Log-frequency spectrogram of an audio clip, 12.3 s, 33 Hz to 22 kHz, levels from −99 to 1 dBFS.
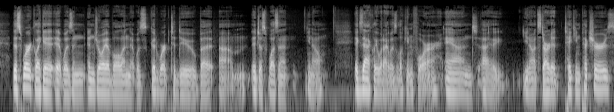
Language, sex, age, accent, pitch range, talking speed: English, male, 20-39, American, 100-115 Hz, 170 wpm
